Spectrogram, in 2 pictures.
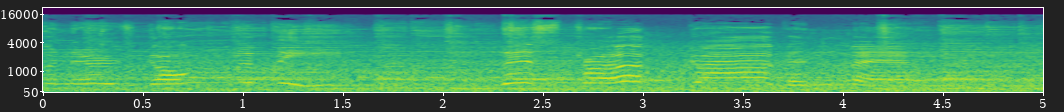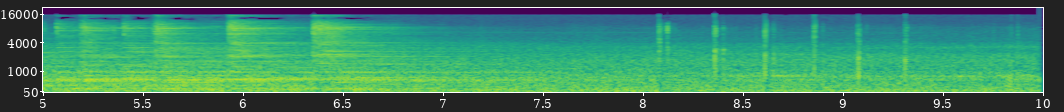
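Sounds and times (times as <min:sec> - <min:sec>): acoustic guitar chords ringing: 0:00.0 - 0:08.0.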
